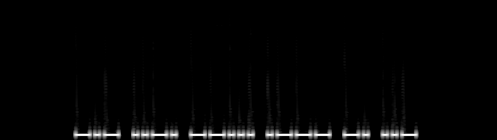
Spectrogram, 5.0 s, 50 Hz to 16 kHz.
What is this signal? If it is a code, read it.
Morse code, heard as a keyed tone, about 25 wpm, 700 Hz. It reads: KF7JNU
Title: USA Call Signs - 6 Characters - Repeated 2x - 25wpm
